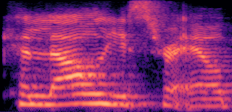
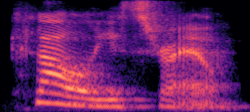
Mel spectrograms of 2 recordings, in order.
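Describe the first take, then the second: First: A clear vowel follows the first consonant. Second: The first consonant blurs straight into the next. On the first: "the community of kalal Yisrael" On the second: "but we say klal Yisrael"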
